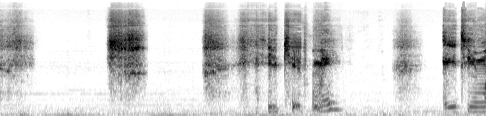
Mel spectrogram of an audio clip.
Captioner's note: laugh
